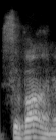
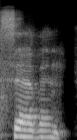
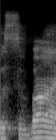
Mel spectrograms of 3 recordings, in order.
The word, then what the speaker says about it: Sevon: Sevon, right? Absolutely. That's right. Yes, sir. I got it right. So you guys are reading this Sevon, not Sevon, not Seven, Sevon.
